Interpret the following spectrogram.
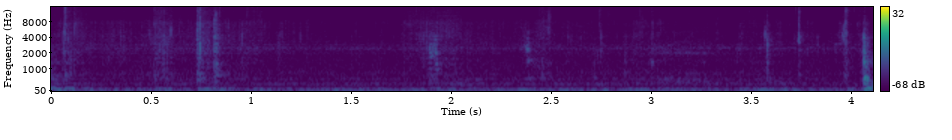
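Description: Wire whisk beating batter in a plastic bowl: faint, irregular clicks and taps of the wires against the bowl.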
